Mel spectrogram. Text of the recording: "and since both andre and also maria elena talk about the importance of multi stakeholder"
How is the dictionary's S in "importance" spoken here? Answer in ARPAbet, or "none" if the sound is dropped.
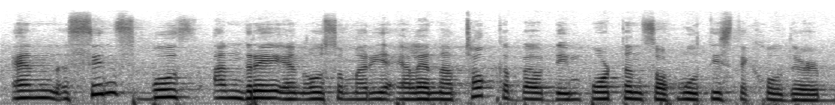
S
